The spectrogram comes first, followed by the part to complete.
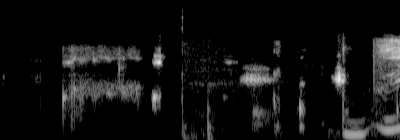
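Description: Faint whispered, breathy voice sounds with a few small clicks over a video-call line, followed by a man starting to speak near the end.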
